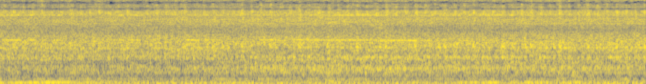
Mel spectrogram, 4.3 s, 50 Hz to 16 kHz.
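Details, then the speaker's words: 2018 lifted Ford truck with 3.5 EcoBoost idling normally, steady and smooth with only a faint normal engine tick, no wastegate rattle. "okay so as you can tell my truck is running and all seems to be quite it's got a little tick tick tick but that's that's the normal engine"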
